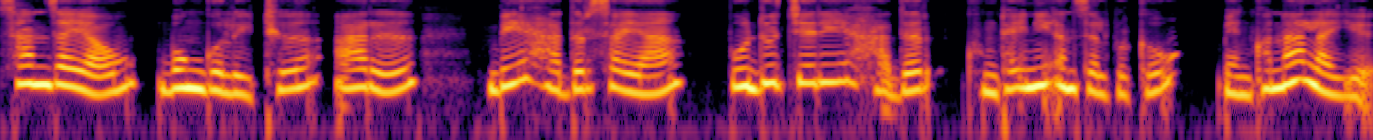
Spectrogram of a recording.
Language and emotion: Bodo, neutral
